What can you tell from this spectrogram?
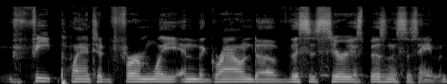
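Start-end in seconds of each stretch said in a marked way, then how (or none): none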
